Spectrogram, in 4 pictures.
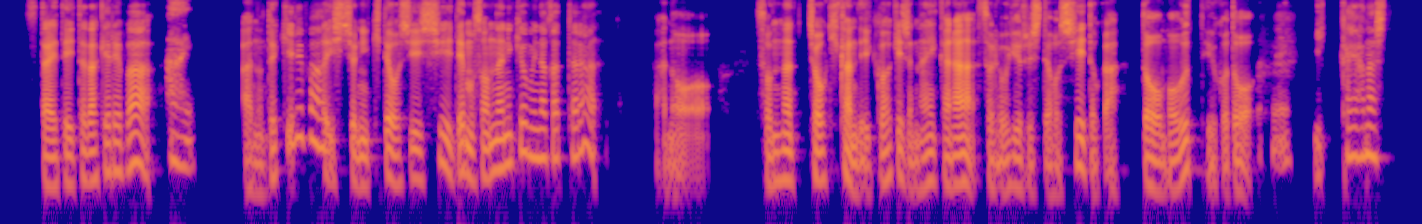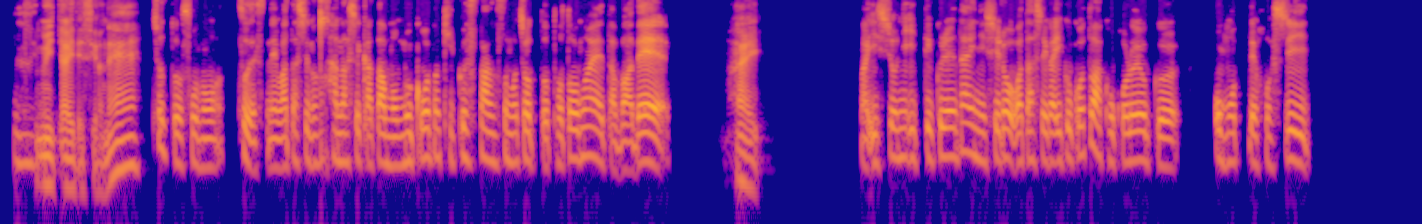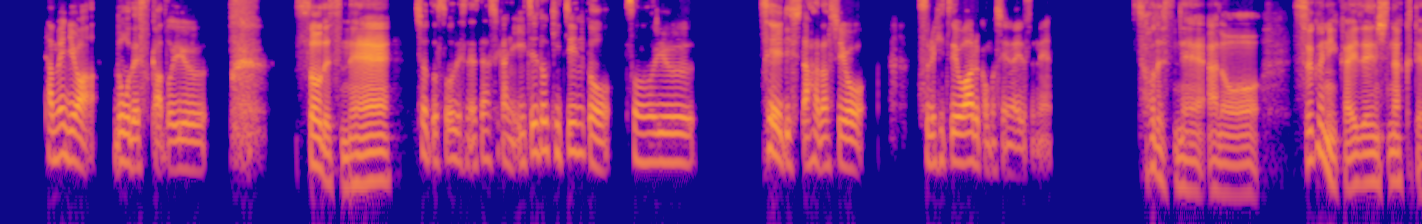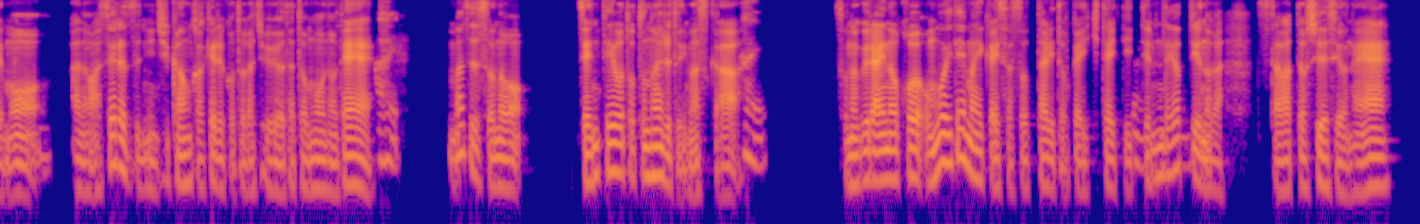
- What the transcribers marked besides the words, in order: other noise; scoff
- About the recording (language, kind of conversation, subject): Japanese, advice, 恋人に自分の趣味や価値観を受け入れてもらえないとき、どうすればいいですか？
